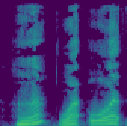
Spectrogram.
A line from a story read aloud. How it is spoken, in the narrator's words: said sleepily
